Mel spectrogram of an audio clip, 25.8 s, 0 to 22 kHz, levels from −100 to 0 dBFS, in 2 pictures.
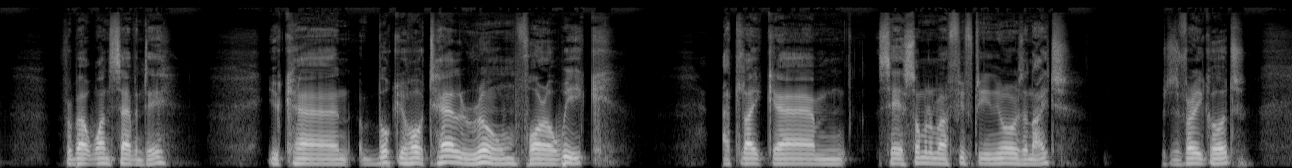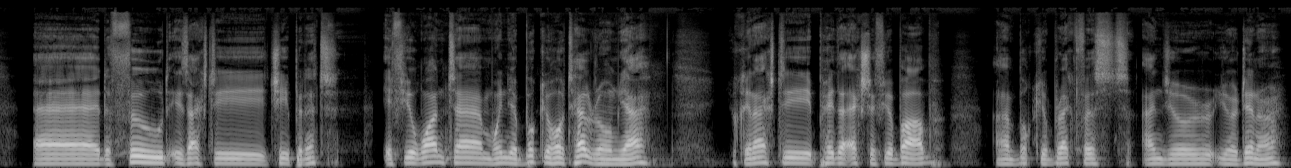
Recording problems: none

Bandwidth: 18 kHz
